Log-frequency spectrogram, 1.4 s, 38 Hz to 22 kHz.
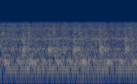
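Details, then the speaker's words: Kenmore 1753 heavy-duty, all-metal sewing machine with a 1.2 amp motor, sewing two layers of cotton. Even chatter of about four stitches a second over a smooth motor hum; strong, normal running. "Very nice, strong machine. Kenmores are my favorite. You can hear the strength and you can hear the power. It's just a wonderful machine."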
